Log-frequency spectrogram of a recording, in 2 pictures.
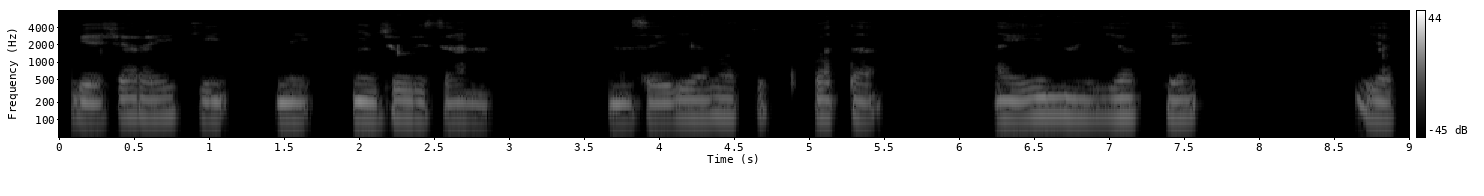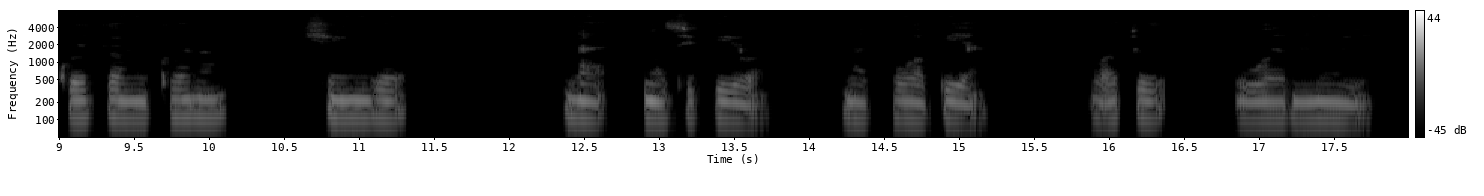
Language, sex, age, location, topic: Swahili, male, 25-35, Wajir, finance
